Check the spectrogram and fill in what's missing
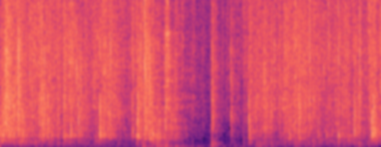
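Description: Two bare hands squeeze, crush and rub soft, dry, glittery white gym chalk (magnesium carbonate) balls and powder in a dark blue bowl, breaking the lumps into powder with fingers and palms. Dense, bright, dry crunching and crackling runs throughout, briefly quieting around the middle before a sharp crunch brings it back.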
